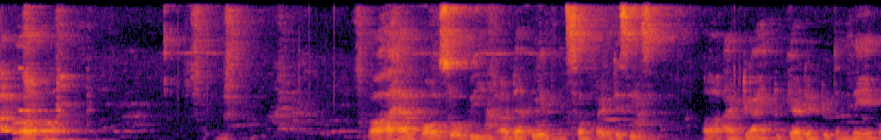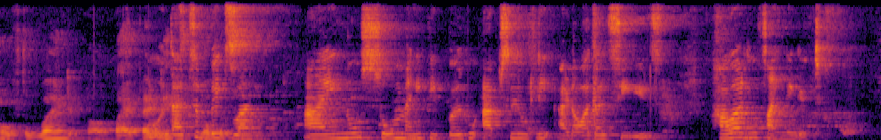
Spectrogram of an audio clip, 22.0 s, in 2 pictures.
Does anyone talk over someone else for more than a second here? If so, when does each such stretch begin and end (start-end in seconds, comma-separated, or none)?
12.8-14.1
